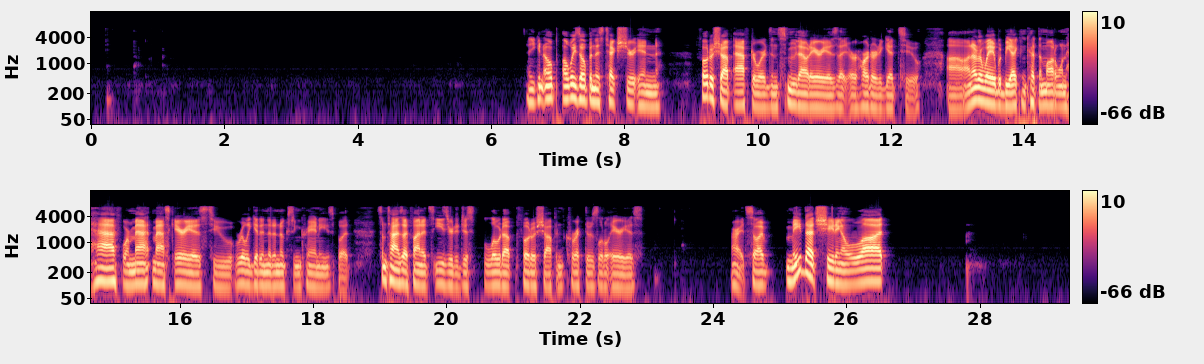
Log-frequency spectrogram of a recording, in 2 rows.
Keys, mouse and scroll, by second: 2.1-14.6 drag, 3.1 middle click, 7.9 scroll down 1, 8.1-10.1 middle drag, 11.0-12.9 middle drag, 15.2-17.0 middle drag, 15.8-23.8 drag, 17.8 scroll down 1, 18.0-20.5 middle drag, 22.2-25.3 middle drag, 24.0-29.3 drag.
